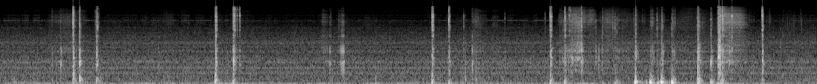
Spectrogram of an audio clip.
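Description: Irregular sharp knocks and clicks, a few in the first half and a quick cluster of them in the second half, over a faint steady hum.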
